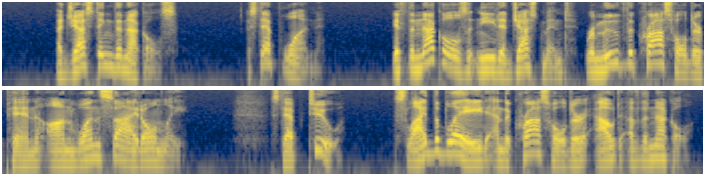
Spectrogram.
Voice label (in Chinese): 外籍英男 产品操作讲解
